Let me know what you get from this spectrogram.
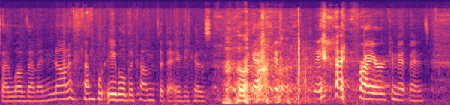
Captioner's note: laughter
